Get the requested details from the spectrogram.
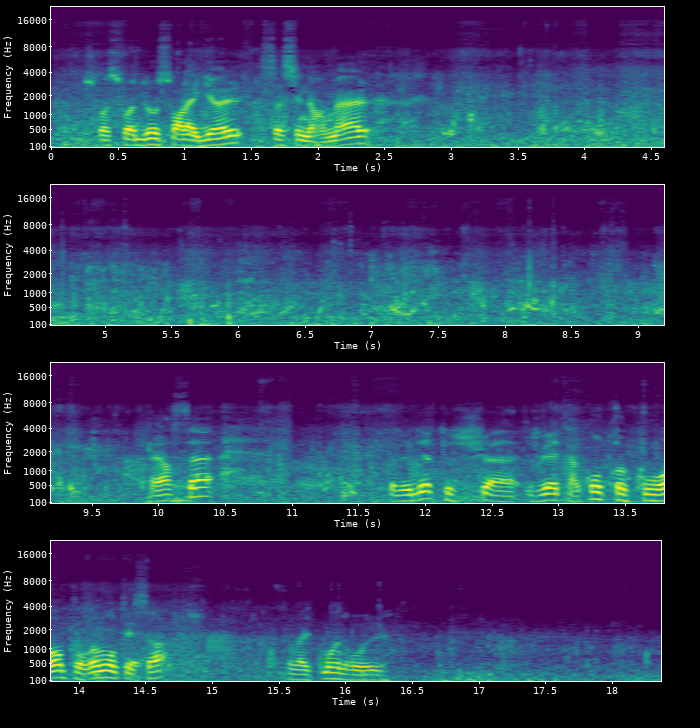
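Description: Water laps against the side of a kayak.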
